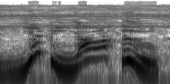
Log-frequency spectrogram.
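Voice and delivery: slow high whoop; joyful farmer shout. Acted. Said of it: "he shouted".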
